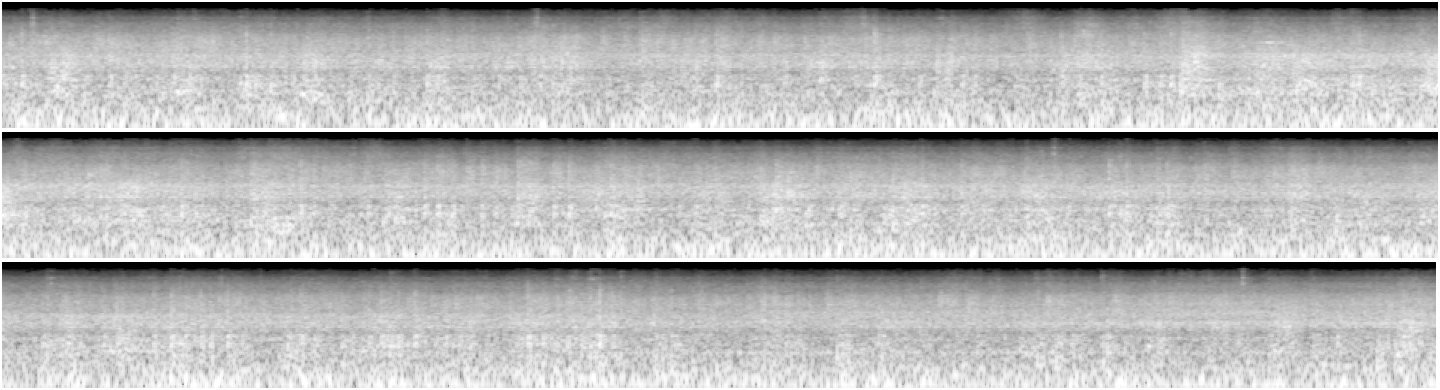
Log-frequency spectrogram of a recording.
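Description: Nankai electric commuter train running along the track, heard from inside the front car: a steady rumble of wheels on rail with occasional clicks over rail joints.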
